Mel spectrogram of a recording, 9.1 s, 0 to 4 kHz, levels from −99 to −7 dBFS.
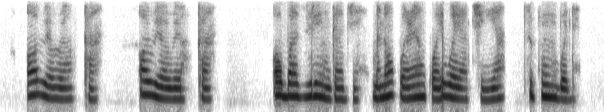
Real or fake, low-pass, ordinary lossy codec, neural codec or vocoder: fake; 3.6 kHz; Opus, 16 kbps; codec, 16 kHz, 16 kbps, FreqCodec, smaller model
